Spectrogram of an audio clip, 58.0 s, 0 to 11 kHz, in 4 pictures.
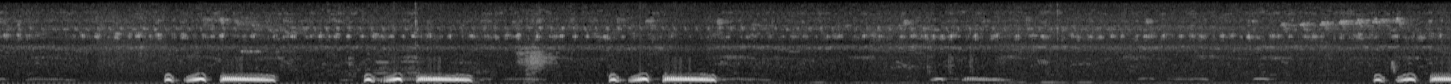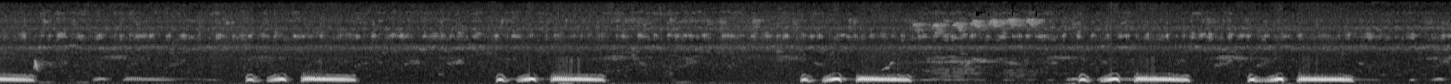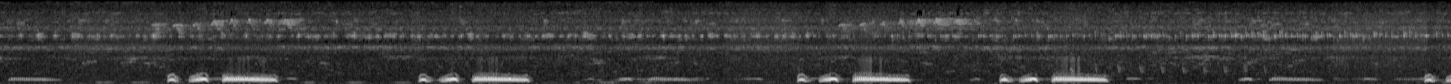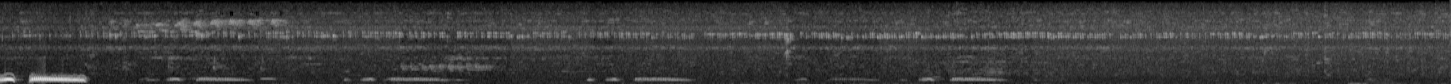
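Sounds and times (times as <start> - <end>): dove cooing: 0.0 - 0.8, 1.6 - 7.7, 9.3 - 10.6, 13.7 - 18.2, 19.4 - 20.8, 22.4 - 29.7, 30.5 - 40.7, 41.4 - 46.4, 47.0 - 48.4, 49.4 - 50.6, 51.5 - 53.7.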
